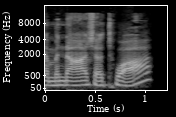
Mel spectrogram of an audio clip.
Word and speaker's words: ménage à trois: Oh, and it's called How to Plan a Ménage à Trois.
